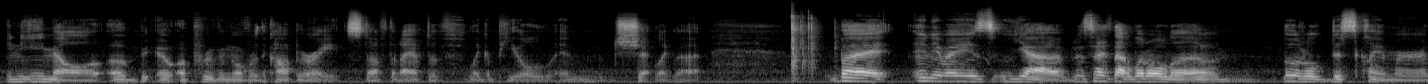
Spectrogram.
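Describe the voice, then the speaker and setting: Male reaction host, lowish voice, unhurried, halting, playful, repetitive, faint background noise. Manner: halting, repeats words, playful. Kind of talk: casual reaction commentary.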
